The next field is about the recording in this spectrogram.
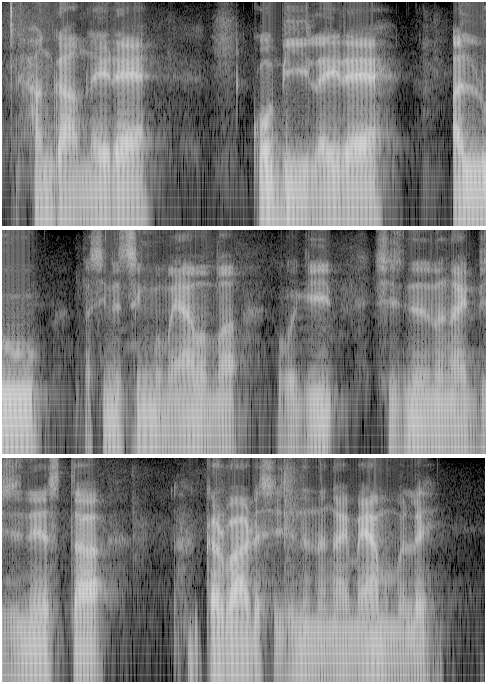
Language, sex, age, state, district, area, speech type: Manipuri, male, 18-30, Manipur, Kakching, rural, spontaneous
